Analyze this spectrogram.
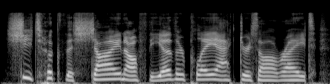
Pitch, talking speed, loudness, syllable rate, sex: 215 Hz, 200 wpm, -16 LUFS, 4.4 syllables/s, female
